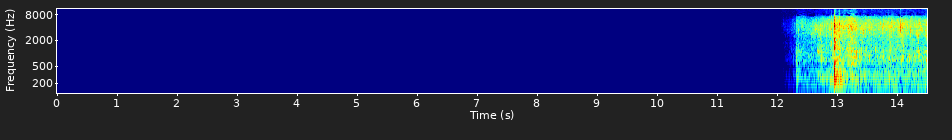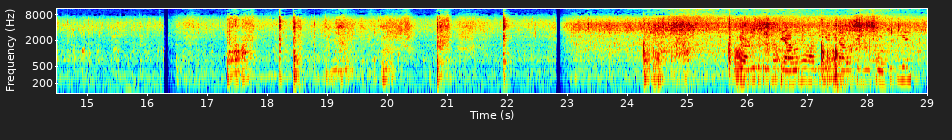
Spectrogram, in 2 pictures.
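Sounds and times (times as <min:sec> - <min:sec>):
gravy sizzling in a pan: 0:12.2 - 0:29.0
metal spatula scraping a pan: 0:12.8 - 0:13.4, 0:15.8 - 0:22.2, 0:24.2 - 0:29.0.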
